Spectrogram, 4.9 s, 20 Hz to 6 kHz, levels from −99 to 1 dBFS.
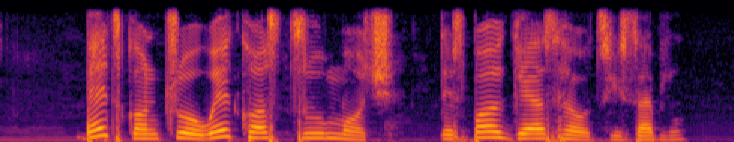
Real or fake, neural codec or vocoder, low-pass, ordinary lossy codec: real; none; 5.4 kHz; none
